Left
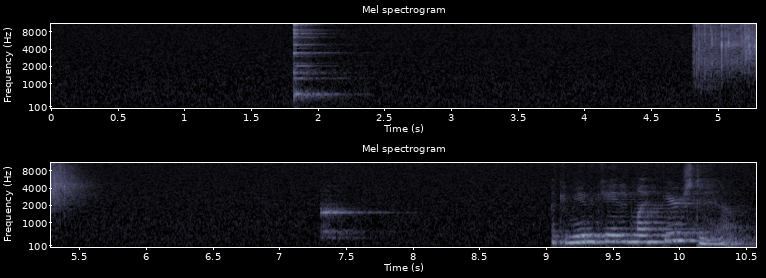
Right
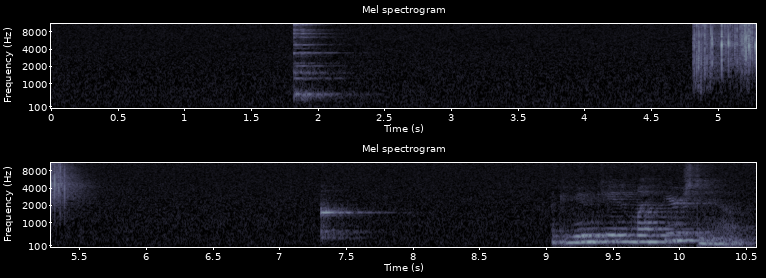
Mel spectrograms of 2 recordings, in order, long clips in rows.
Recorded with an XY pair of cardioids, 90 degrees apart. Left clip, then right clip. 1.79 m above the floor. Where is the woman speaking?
45° left, 2.5 m.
